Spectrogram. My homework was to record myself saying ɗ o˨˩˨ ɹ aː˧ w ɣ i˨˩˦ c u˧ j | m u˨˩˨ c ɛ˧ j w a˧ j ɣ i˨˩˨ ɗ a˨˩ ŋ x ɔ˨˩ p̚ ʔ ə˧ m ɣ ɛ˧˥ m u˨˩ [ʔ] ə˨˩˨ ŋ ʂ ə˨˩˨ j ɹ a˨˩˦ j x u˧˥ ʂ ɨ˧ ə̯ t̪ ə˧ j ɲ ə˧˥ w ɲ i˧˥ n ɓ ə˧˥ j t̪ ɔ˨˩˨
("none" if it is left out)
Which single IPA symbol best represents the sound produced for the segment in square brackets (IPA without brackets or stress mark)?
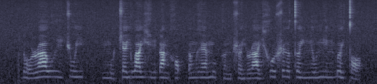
k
